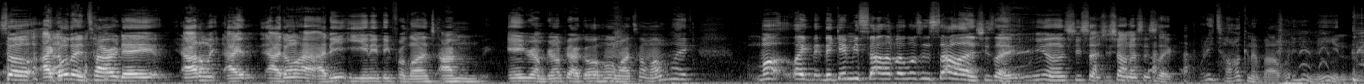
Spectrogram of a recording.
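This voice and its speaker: Through audible room echo and noticeable background noise, a man speaks at a high pitch with very wide pitch swings. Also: fairly quick pace. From Liberia, moved to US at seven. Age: 20s. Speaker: church member. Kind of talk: casual chat. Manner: halting, repeats words.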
